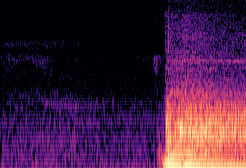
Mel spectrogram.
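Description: Near silence, then about one and a half seconds in a man clears his throat: a low, rough voiced sound lasting about a second.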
